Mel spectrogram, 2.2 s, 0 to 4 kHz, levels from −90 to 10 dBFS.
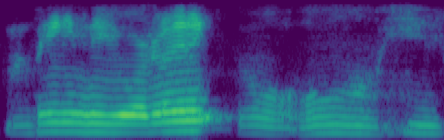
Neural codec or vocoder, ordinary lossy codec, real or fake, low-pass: codec, 16 kHz, 2 kbps, X-Codec, HuBERT features, trained on LibriSpeech; none; fake; 3.6 kHz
